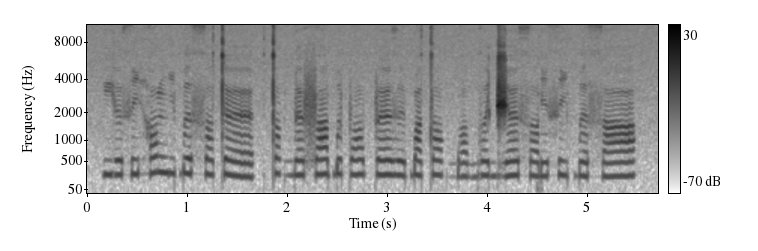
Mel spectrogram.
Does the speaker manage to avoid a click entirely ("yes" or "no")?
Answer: yes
